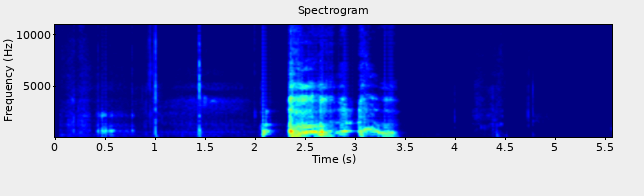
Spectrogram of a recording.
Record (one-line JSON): {"cough_length": "5.6 s", "cough_amplitude": 32768, "cough_signal_mean_std_ratio": 0.31, "survey_phase": "beta (2021-08-13 to 2022-03-07)", "age": "65+", "gender": "Male", "wearing_mask": "No", "symptom_none": true, "smoker_status": "Never smoked", "respiratory_condition_asthma": false, "respiratory_condition_other": false, "recruitment_source": "REACT", "submission_delay": "2 days", "covid_test_result": "Negative", "covid_test_method": "RT-qPCR", "influenza_a_test_result": "Unknown/Void", "influenza_b_test_result": "Unknown/Void"}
